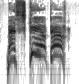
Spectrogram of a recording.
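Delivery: very high-pitched, half-bellowed, near-roaring yell. A man calls out after a loud ripping sound below him, almost roaring. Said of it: "Nærmest brølede Wireman".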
